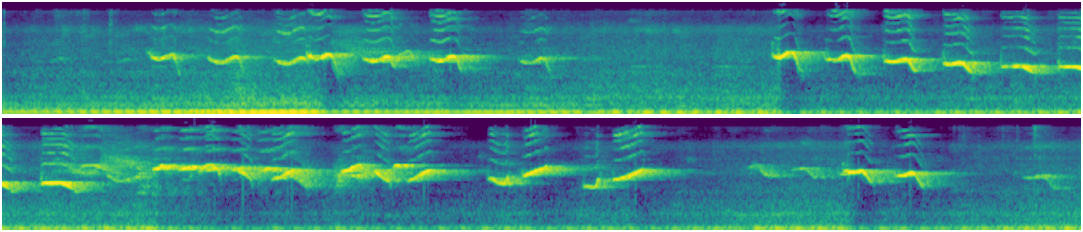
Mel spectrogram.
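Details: Sooty-headed bulbul lure song to spur silent bulbuls: a dense stream of quick, repeated chirps with falling tails, some overlapping, with a low hum early on.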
